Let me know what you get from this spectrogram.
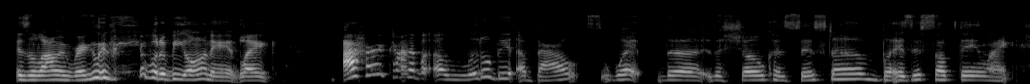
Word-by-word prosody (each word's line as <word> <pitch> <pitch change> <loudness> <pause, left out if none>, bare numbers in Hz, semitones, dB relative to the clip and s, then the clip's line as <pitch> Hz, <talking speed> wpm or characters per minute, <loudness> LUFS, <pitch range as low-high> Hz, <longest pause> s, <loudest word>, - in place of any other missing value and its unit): is 210 -1 +1
allowing 210 -1 +4
regular 280 +10 +5
people 290 +3 -1
to 245 - +7
be 240 -2 -1
on 220 +2 +3
it, 180 -3 -2
like, 185 -1 0 0.7
I 355 - +12
heard 455 +3 -5
kind 335 - -1
of - - -6 0.2
a - - -5
little 245 +11 -4
bit 265 -1 -6
about 195 +5 -6 0.2
what 220 +2 -4 0.2
the 200 -2 -2
the 195 - -7
show 200 +3 -1
consists 200 0 -8
of, 240 -2 -1
but 195 0 -3
is 195 -1 -2
this 220 +1 -4
something 205 -2 -2
like, 190 - -9
210 Hz, 165 wpm, -29 LUFS, 200-245 Hz, 0.7 s, I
